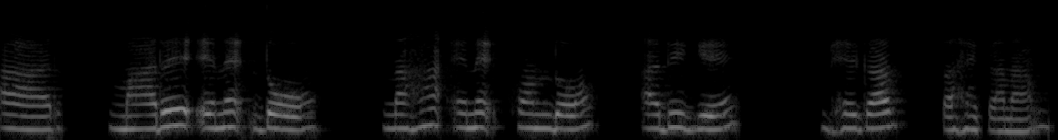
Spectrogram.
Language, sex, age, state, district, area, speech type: Santali, female, 18-30, West Bengal, Bankura, rural, spontaneous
